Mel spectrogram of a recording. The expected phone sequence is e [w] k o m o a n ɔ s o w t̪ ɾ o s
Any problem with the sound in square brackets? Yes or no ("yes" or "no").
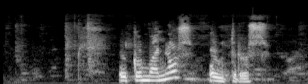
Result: yes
